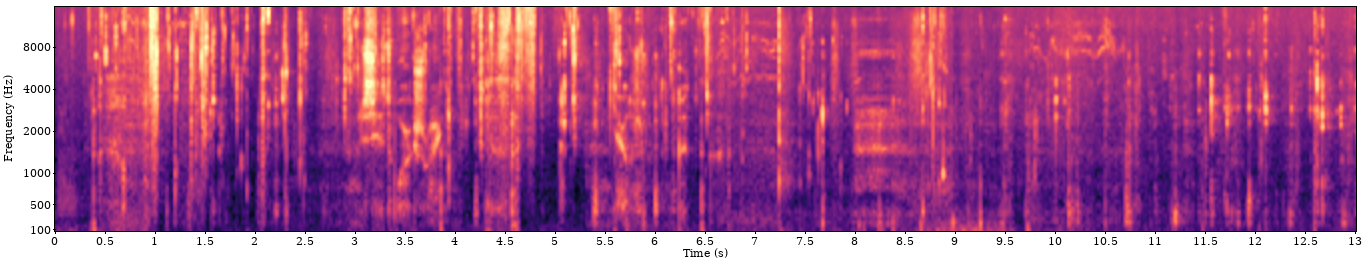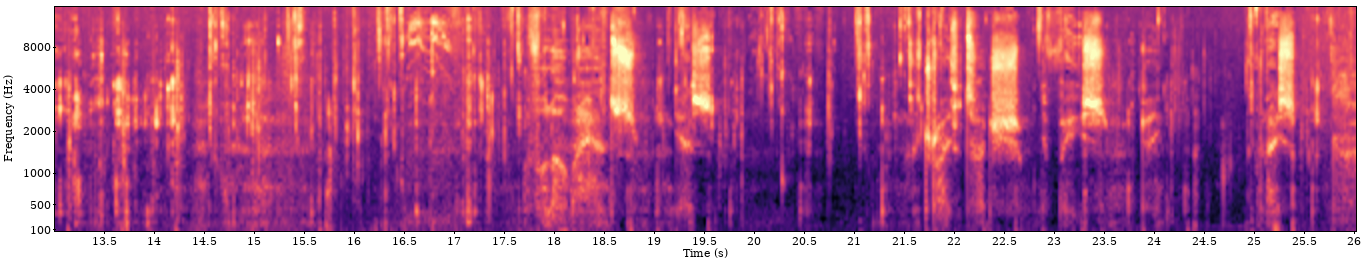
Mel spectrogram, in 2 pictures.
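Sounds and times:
chewing chocolate: 0:00.0 - 0:26.0.

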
